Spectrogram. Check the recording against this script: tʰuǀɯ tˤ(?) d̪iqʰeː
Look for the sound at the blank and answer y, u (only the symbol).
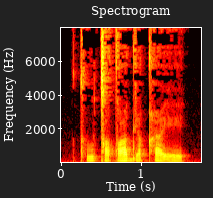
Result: y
